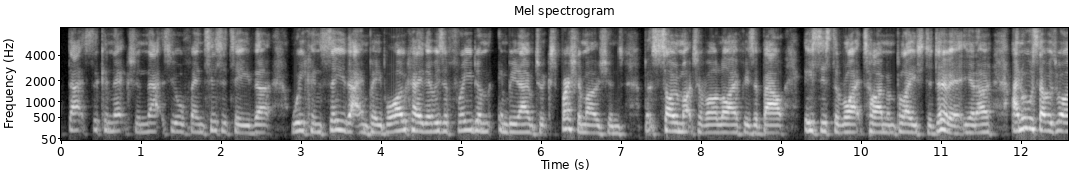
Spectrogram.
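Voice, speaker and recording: A man hosting a podcast, chatting casually about films in an animated way, laughing often and making jokey asides. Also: on the high side, brisk, few pauses. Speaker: podcast host. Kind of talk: casual film chat.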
